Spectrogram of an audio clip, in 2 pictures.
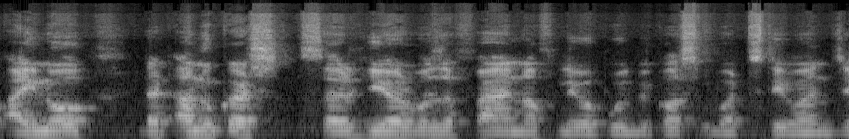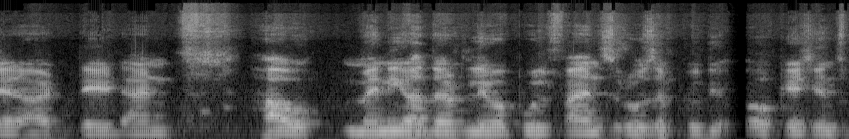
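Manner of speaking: usual speaking voice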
